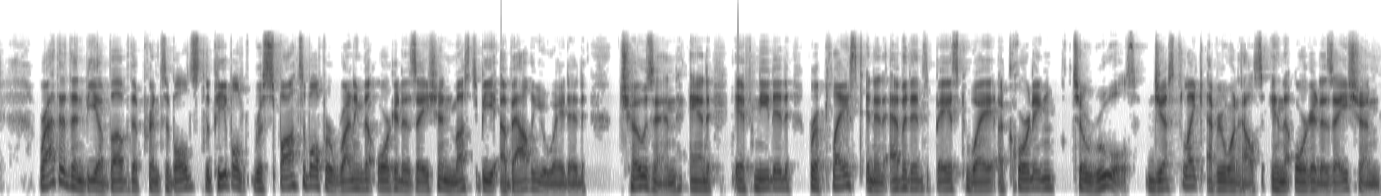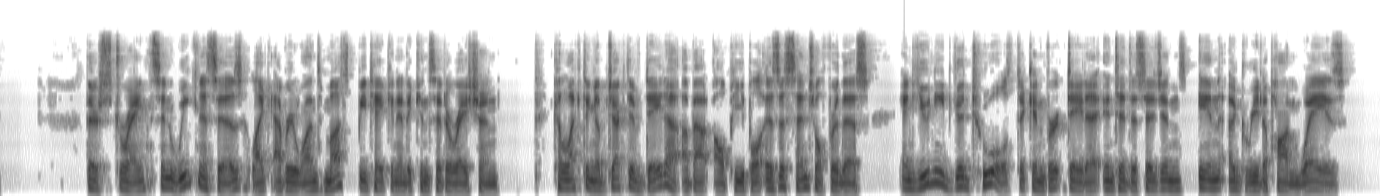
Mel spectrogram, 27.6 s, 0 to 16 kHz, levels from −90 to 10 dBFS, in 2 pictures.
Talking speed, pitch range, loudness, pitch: 155 wpm, 100-120 Hz, -17 LUFS, 110 Hz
